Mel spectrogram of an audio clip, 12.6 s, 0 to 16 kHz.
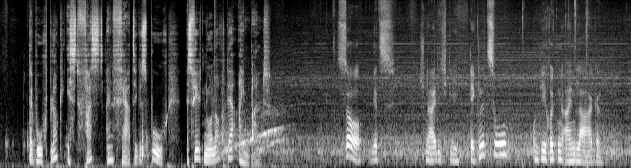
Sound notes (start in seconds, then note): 3.8 quiet whirring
